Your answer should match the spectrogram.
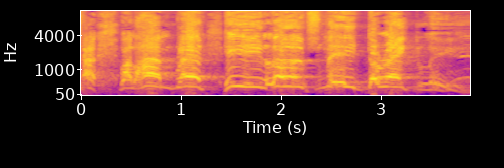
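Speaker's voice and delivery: fired-up Southern pulpit shout; full-force preaching. Real, not acted. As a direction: preach it out to the whole church.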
